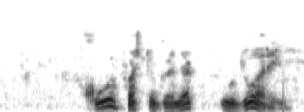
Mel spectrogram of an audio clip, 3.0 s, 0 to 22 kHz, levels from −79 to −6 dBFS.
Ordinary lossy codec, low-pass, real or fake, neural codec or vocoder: Opus, 24 kbps; 7.2 kHz; real; none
